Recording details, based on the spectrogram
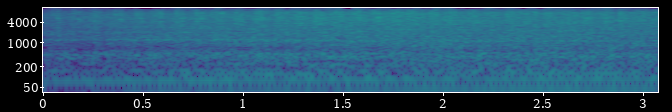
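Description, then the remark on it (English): A Ford Model T car engine runs steadily, a low, rumbling idle with a continuous throbbing texture and faint knocking, holding an even loudness throughout with no voices. “The Model T turns 100. Thanks, Henry. Now, let's try and drive this sucker, shall we?”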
